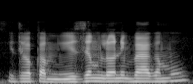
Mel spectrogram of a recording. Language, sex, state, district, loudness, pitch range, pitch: Telugu, male, Telangana, Hyderabad, -17 LUFS, 135-145 Hz, 140 Hz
